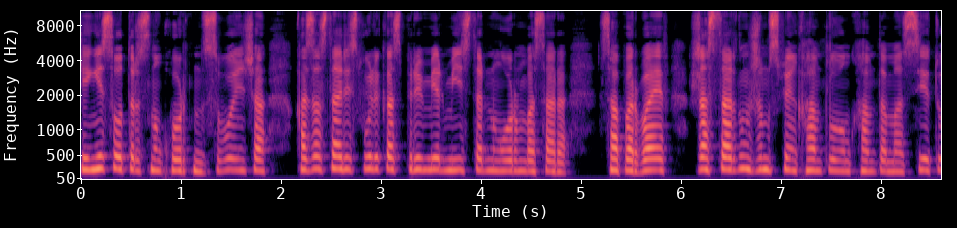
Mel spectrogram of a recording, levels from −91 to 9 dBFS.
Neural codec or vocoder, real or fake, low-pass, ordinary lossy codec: none; real; none; none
